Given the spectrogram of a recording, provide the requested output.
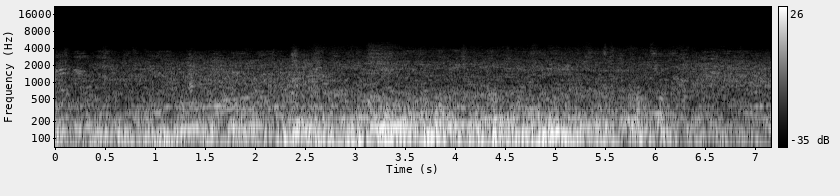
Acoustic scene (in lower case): bus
